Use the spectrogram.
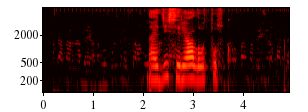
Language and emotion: Russian, neutral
